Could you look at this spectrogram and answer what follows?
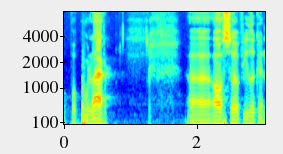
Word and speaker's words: popular: In English, it's popular, so the stress is on the first syllable, whereas in Spanish, it's the last syllable, popular.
